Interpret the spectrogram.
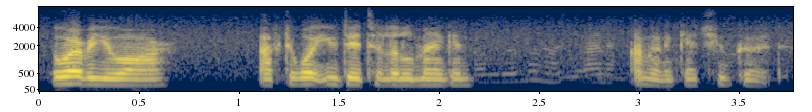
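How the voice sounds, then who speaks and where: A woman's voice: sits low, flat delivery, racing, lightly acted. A woman reading an audiobook voices an exhausted man muttering a grim threat. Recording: narrow phone-like band, dry.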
